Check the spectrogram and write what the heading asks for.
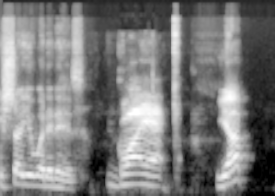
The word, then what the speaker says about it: Guaiac: Mick, let me know if you know how to pronounce this wood. Let me show you what it is. Guaiac. Yep. Guaiac.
